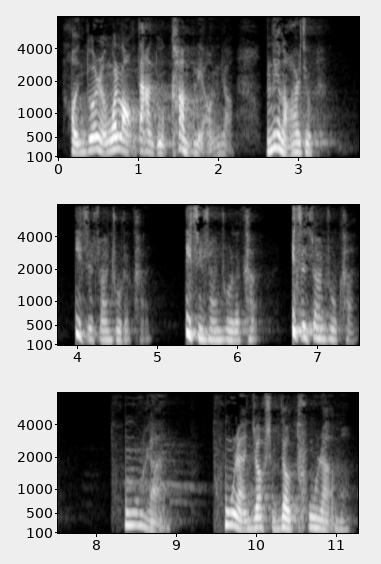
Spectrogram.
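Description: A woman in her thirties preaching a personal testimony, telling the story in an animated way that swings from soft talk to loud, emphatic calls. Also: mid-range voice, normal speed, long pauses. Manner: mixes in English words. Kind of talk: sermon testimony.

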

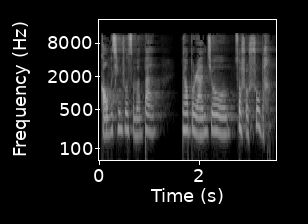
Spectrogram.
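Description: A woman in her thirties preaching a personal testimony, telling the story in an animated way that swings from soft talk to loud, emphatic calls. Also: mid-range voice, moderate pace. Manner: mixes in English words. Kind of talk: sermon testimony.

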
